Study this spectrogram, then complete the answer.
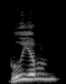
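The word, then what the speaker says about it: Buium: Buyum. Like when people say sometimes they say booyah.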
